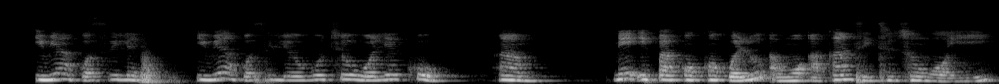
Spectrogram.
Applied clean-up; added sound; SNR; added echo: none; none; none; reverberation time 0.5 s.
